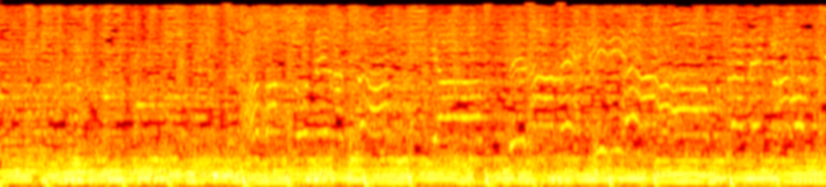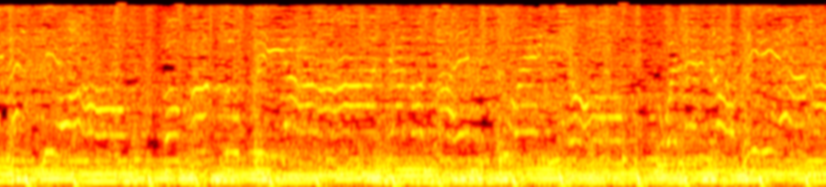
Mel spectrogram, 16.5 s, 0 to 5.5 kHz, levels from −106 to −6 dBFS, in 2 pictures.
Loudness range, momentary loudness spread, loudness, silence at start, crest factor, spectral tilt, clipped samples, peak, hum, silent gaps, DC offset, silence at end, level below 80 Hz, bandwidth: 1 LU; 2 LU; -22 LUFS; 0 s; 14 dB; -7.5 dB/octave; under 0.1%; -8 dBFS; none; none; under 0.1%; 0 s; -34 dBFS; 5.4 kHz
